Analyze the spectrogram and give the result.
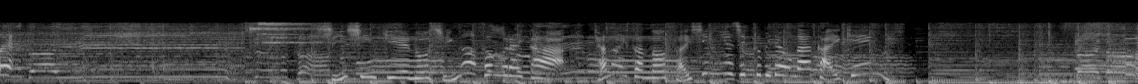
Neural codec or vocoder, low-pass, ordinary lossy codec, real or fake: none; 7.2 kHz; none; real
